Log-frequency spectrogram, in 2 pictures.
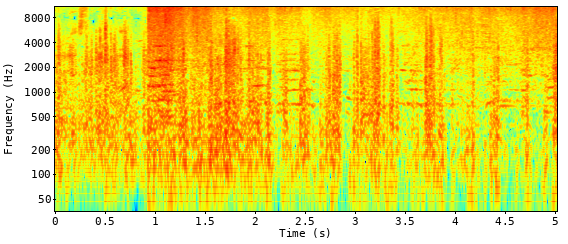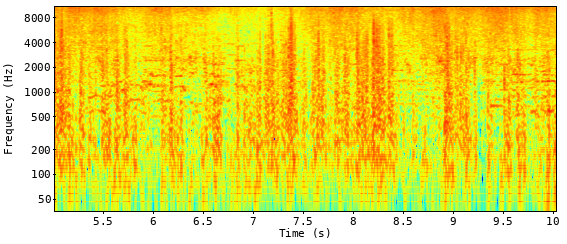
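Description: Water rushes and splashes along a boat's hull.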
